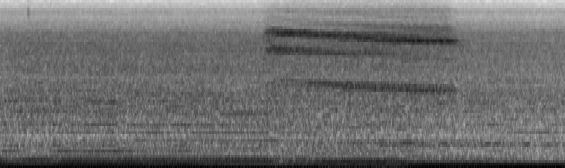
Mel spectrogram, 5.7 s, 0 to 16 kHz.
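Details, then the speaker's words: 2009 Ford Fusion 2.3L, idling with a low, uneven lope and misfire, kept running with throttle, smelly exhaust, smoother at higher rpm; MAP and O2 codes were traced to a vacuum leak from a faulty intake manifold. "the heck was that noise look like it's got a misfire oh boy trying to keep it running with the throttle and there we [Music] go"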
